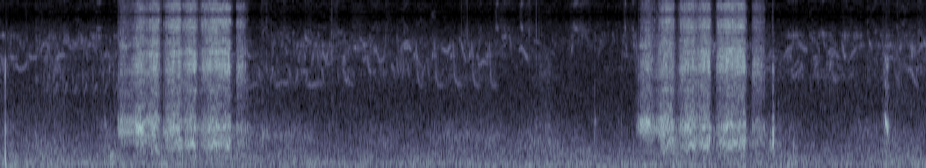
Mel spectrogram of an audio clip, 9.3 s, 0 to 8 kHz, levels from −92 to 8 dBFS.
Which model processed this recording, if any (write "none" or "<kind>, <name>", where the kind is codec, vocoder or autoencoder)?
vocoder, Vocos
